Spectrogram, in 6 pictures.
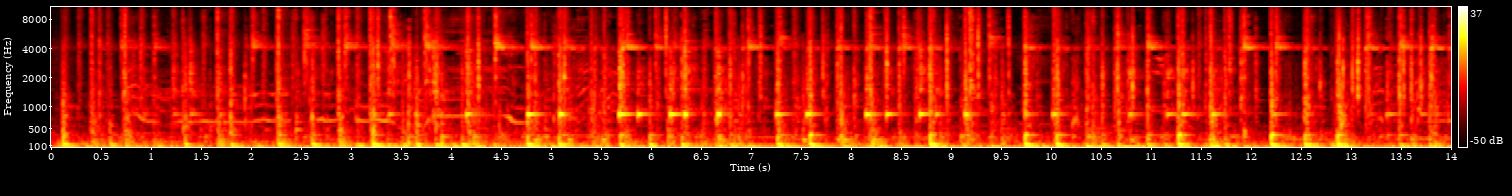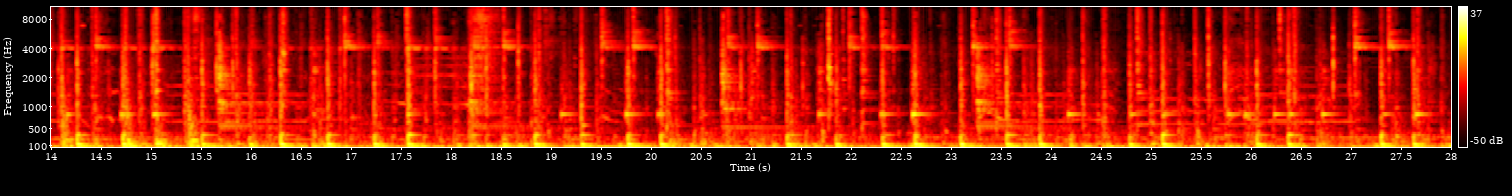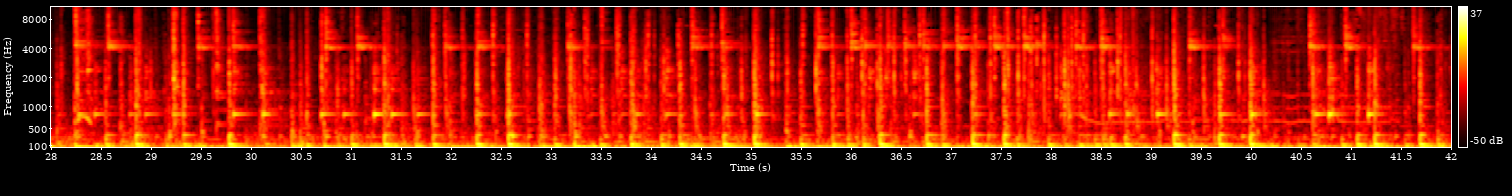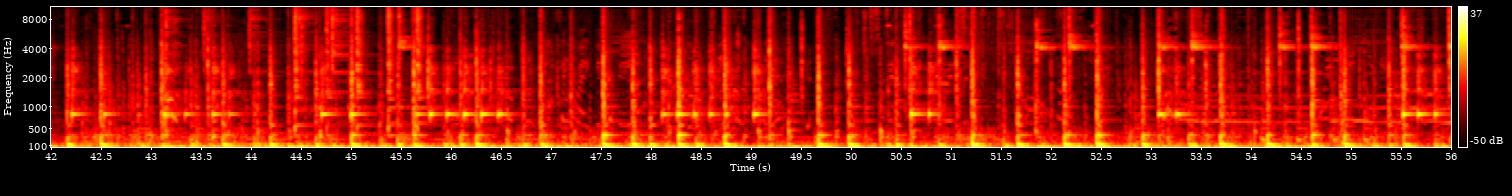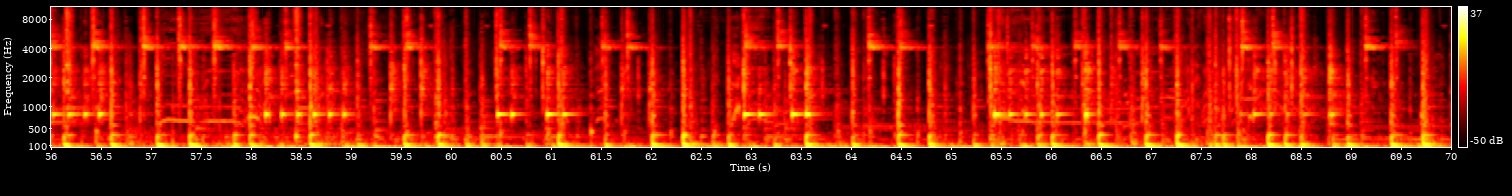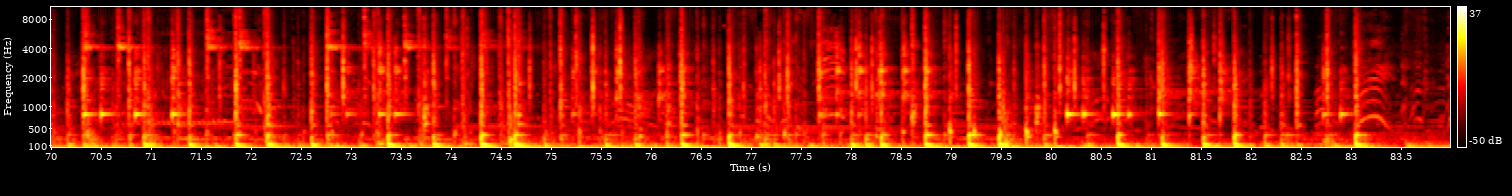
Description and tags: Trash drumming at Sark Roots Festival 2016 (pt11)
Trash drumming at Sark Roots Permaculture Festival 2016.
Recording of a set of interesting recycled objects mounted on scaffolding in the middle of the festival site. Recorded whilst festival was in full swing around the wildly improvising (mostly) amateur drummers on Saturday night
Recorded with a Tascam DR-40 portable recorder. Processing: EQ, C6 multi-band compression and L3 multi-band limiting.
